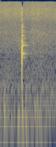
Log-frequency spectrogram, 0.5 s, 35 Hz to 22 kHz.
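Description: A stone near a well is struck once, giving a single short, dry tap with a bright click around 2 kHz that dies away almost at once. It sounds like an ordinary, dull stone, unlike a nearby stone that rings like a bell.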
